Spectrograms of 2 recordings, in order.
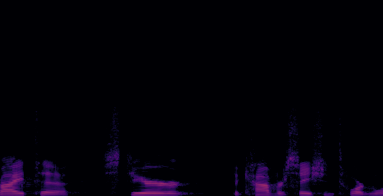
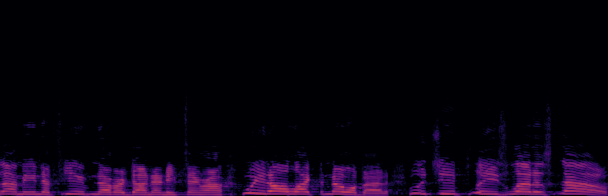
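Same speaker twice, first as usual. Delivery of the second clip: top-of-the-lungs, very loud, high preacher's shout; 8 semitones higher, 12 dB louder than usual. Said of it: "shouting at the top of his lungs".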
